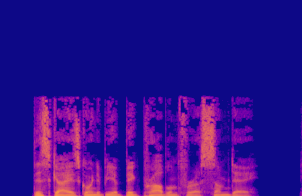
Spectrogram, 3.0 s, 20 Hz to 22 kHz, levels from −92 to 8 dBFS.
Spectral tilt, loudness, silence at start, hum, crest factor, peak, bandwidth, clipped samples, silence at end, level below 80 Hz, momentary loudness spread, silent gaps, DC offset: -4 dB/octave; -25 LUFS; 0.35 s; none; 16 dB; -10 dBFS; 11.5 kHz; under 0.1%; 0.5 s; -48 dBFS; 9 LU; none; under 0.1%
